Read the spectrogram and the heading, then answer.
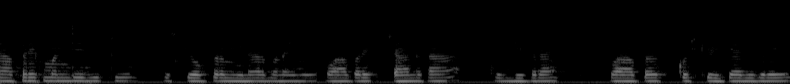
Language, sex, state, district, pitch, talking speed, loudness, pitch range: Hindi, male, Bihar, Begusarai, 150 Hz, 220 wpm, -45 LUFS, 145-155 Hz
